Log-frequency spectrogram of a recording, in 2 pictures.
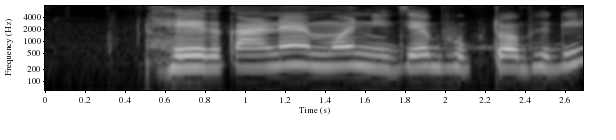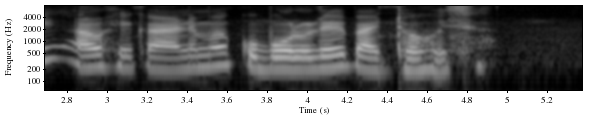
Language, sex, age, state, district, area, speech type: Assamese, female, 30-45, Assam, Golaghat, urban, spontaneous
